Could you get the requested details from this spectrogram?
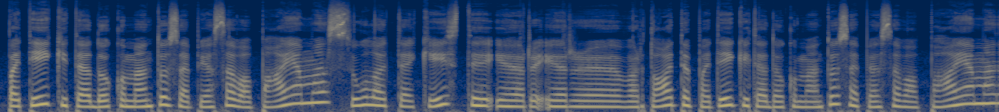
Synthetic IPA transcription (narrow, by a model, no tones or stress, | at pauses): pɐt̪ʲɛɪkʲɪt̪ʲɛd̪oːkʊmʲɛnt̪ʊsɑːpʲiɛsɑːʋoːpɑːjɛmɐssʲuːlˠot̪ʲɛkʲɛɪsʲt̪ʲɪʔɪɾɪrʋɐrt̪oːt̪ʲɪpɐt̪ʲɛɪkʲɪt̪ʲɛd̪oːkʊmʲɛnt̪ʊsɑːpʲiɛsɑːʋoːpɑːjɛmɐs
